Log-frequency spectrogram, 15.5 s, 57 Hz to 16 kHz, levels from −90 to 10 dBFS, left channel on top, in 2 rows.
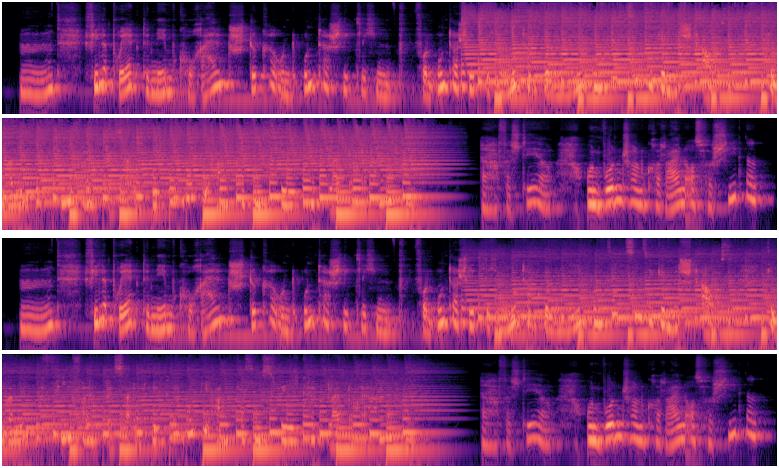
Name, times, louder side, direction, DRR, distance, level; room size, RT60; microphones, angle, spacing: voice 1, 0.2-7.9 8.3-11.9, left 1 dB, 5° right, 0.8 m, -23 dB
sound 1, 4.6-12.2, left 3 dB, 65° left, 0.8 m, -20 dB
voice 2, 7.7-8.1 12.5-15.3, left 1 dB, 30° left, 0.7 m, -23 dB
14.5 x 7.3 x 5.3 m
head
